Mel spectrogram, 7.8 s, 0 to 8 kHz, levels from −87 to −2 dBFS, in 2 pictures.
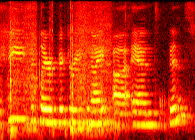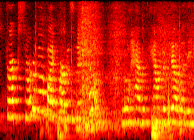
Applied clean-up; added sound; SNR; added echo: none; Drawer open or close; 11 dB; reverberation time 0.6 s.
